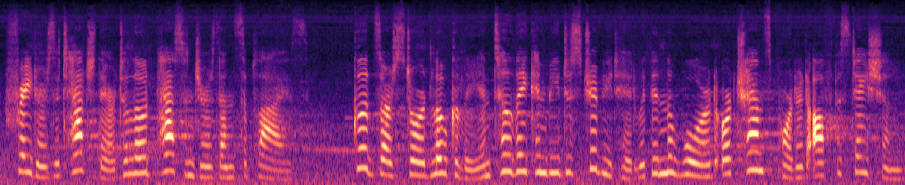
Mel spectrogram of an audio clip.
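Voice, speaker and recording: A woman playing a polite, impassive virtual tour guide program in a game, speaking in formal, measured, instructive phrases. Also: high voice, expressive, pushed and bright. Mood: courteous, impassive. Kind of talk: scripted informational guide narration. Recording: echoing hall, faint background noise.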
